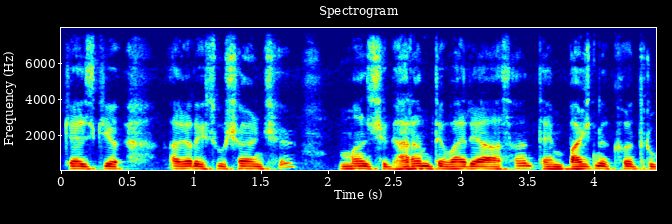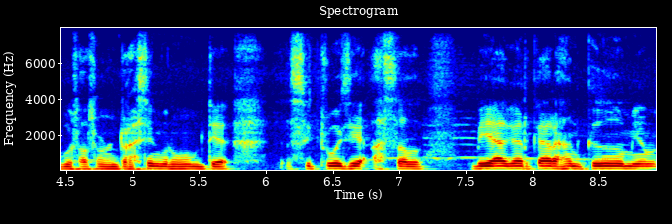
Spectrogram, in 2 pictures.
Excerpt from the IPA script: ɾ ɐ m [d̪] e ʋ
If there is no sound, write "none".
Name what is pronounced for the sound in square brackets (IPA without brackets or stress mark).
t̪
